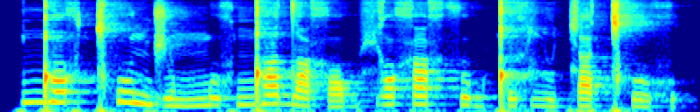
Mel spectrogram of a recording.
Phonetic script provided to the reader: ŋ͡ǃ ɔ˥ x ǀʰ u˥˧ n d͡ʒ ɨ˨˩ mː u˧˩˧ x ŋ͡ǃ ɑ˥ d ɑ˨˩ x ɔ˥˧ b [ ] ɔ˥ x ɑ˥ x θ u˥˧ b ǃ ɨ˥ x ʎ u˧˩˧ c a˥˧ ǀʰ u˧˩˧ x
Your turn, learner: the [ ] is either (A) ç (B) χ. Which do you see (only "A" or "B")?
A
